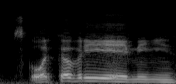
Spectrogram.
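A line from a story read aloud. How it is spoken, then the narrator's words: Sleepy yawning female voice. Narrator (Russian): снова зевнул спальный мешок сонным женским голоском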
